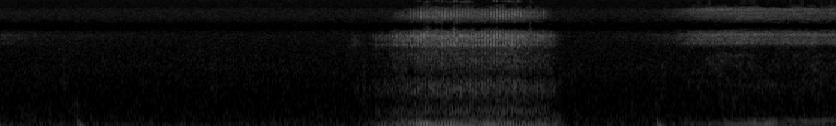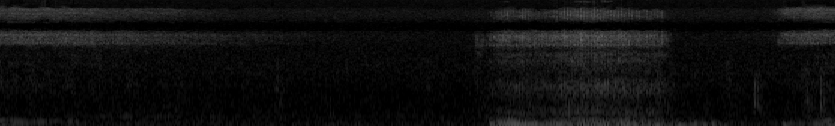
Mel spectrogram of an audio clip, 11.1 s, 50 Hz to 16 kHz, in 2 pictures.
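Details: Max, a male Labrador Retriever born on 1 October 2019, snoring like a human: three long, deep, rasping breaths rumble in slow succession, separated by quieter, softer snuffling breathing.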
